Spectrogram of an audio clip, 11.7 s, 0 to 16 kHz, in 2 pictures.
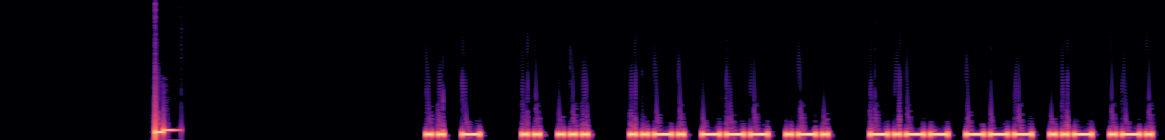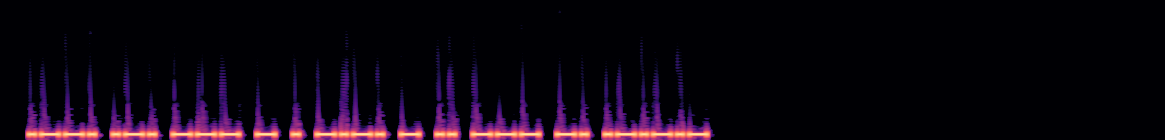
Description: Morse code, heard as a keyed tone, about 37 wpm, 700 Hz. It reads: IT IS FOR YOUR PROTECTION.
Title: Sentences from Top 1600 Words 40wpm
